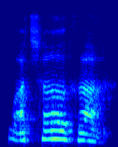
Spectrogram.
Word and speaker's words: wachanga: Wachanga. Put your tongue kind of toward the back. Wachanga.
